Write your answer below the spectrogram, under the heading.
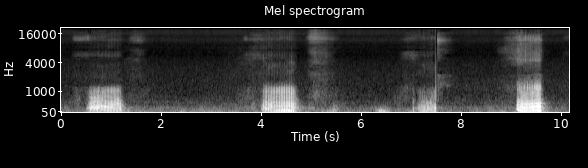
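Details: Sleeping dog snoring like a piglet: heavy, low, rasping snores about every three to four seconds, with two softer snorts in between, indoors and otherwise quiet.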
